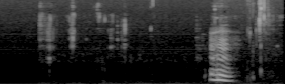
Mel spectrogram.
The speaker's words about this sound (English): She's drinking Franzia boxed sangria. I'm going to take a sip of this fine Tecate and join you when you're drinking your Franzia boxed sangria. Let's do it together.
